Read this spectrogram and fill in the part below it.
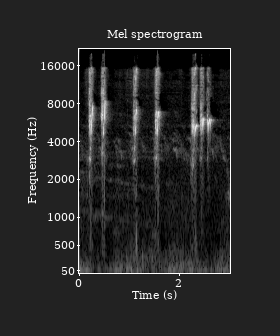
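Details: Sunbird called the five-coloured sunbird, a sound used as a trapping lure. Single sharp high tsip notes are spaced irregularly, then end in a close run of three ringing chips.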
